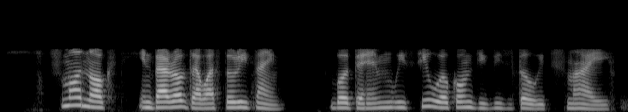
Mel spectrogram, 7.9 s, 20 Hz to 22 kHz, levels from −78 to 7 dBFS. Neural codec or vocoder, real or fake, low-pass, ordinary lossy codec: codec, 16 kHz, 0.3 kbps, FocalCodec; fake; 3.6 kHz; none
